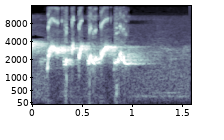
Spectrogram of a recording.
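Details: Red-whiskered bulbul singing the Trung Mang voice: one fast, liquid phrase of five or six warbled whistled notes that rise and dip, then fade into quiet.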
